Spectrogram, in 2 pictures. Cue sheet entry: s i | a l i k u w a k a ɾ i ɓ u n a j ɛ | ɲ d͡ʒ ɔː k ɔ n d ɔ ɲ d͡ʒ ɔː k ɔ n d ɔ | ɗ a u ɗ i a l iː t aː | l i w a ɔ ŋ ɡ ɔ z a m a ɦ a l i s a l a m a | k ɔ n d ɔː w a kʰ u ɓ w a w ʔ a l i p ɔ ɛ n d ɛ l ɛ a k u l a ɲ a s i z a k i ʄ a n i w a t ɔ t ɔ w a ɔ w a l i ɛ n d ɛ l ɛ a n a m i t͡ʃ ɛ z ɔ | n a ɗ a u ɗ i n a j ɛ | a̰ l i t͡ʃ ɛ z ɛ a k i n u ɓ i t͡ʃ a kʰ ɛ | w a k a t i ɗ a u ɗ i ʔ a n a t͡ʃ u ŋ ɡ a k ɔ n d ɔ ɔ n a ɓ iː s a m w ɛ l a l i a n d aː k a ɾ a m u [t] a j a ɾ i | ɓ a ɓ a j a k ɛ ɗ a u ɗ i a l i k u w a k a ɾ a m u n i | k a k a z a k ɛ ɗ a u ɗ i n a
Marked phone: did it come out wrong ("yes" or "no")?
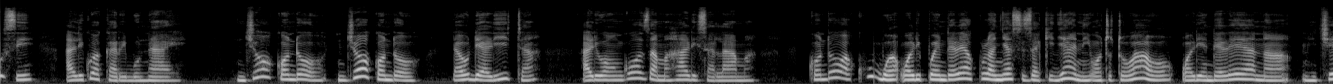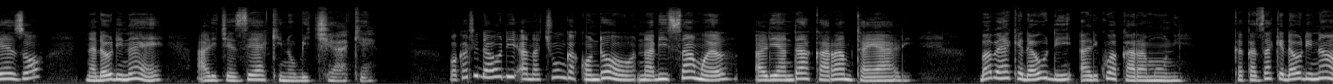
no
